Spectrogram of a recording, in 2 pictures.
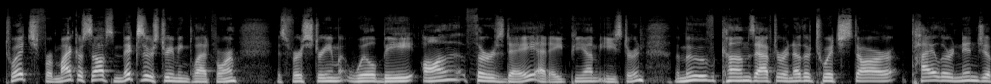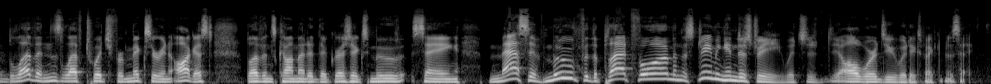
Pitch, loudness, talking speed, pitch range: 150 Hz, -19 LUFS, 175 wpm, 130-175 Hz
